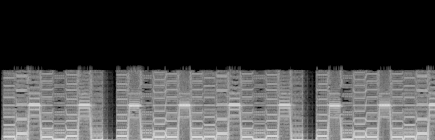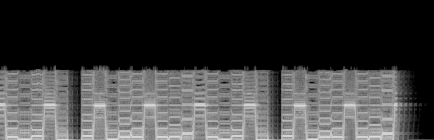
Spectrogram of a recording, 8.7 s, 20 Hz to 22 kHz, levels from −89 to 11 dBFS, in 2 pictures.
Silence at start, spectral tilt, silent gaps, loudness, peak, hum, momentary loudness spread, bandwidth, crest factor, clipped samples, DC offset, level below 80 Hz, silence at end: 0.05 s; -3.5 dB/octave; none; -5 LUFS; 0 dBFS; none; 3 LU; 11.5 kHz; 6 dB; 0.3%; under 0.1%; -24 dBFS; 0.3 s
